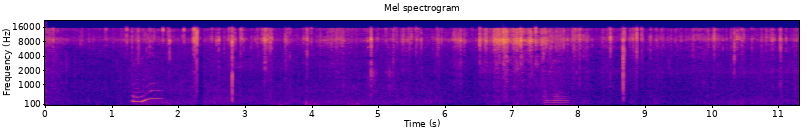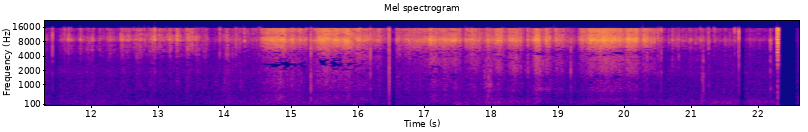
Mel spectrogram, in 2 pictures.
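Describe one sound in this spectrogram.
Soup bubbles and simmers in a pot over a charcoal fire.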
